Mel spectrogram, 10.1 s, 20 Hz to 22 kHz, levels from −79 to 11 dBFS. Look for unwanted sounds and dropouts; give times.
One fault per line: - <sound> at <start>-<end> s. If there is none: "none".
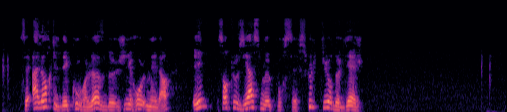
none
